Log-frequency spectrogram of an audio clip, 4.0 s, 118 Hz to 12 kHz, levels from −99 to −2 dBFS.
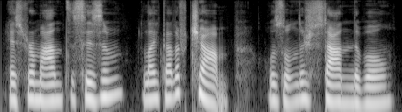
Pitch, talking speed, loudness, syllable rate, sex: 190 Hz, 120 wpm, -19 LUFS, 4.5 syllables/s, female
